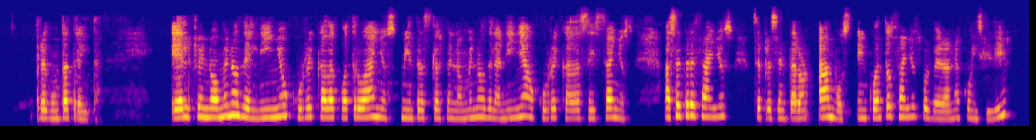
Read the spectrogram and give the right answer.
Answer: Y la respuesta correcta es la B, 9.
